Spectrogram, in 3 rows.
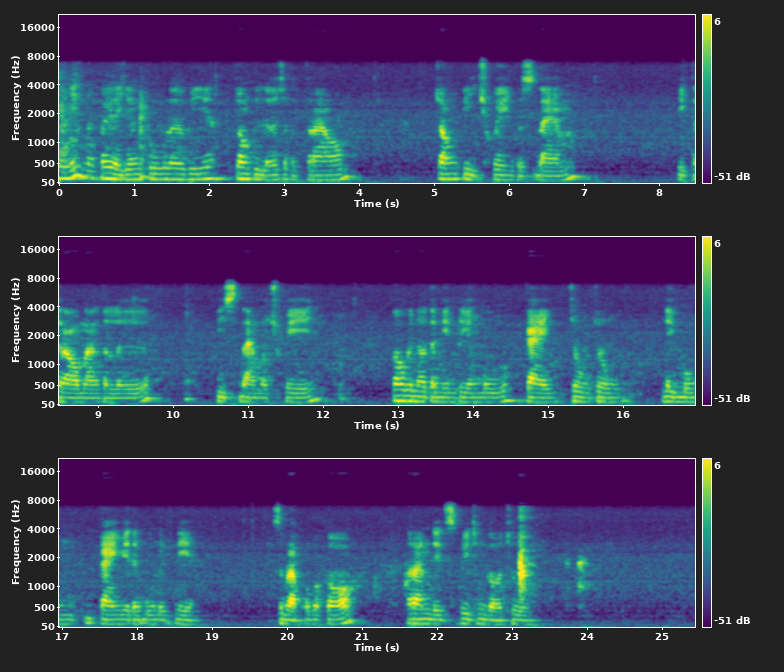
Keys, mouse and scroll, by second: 0.6-14.9 drag, 19.3 click.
